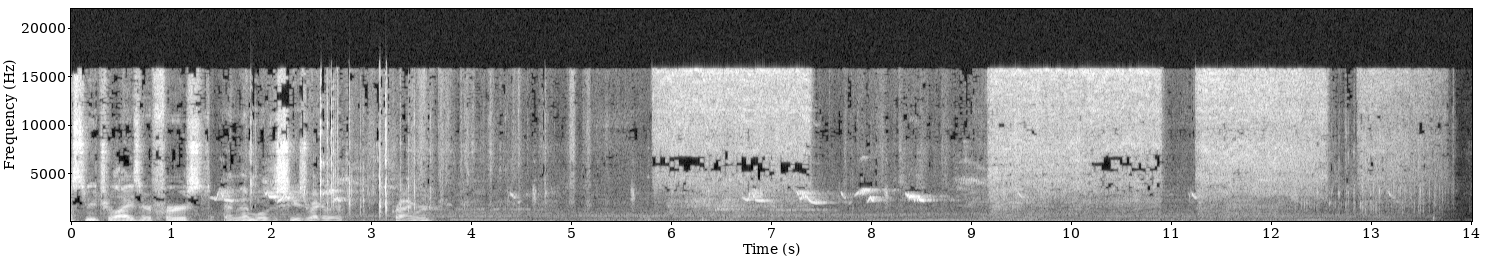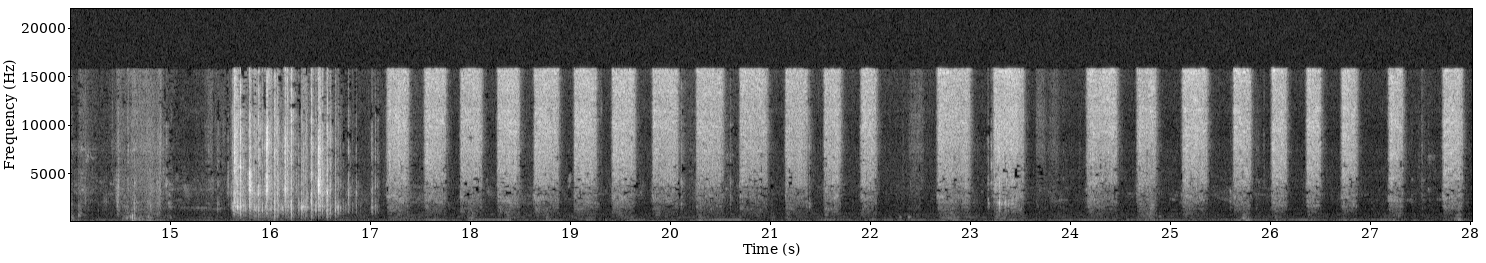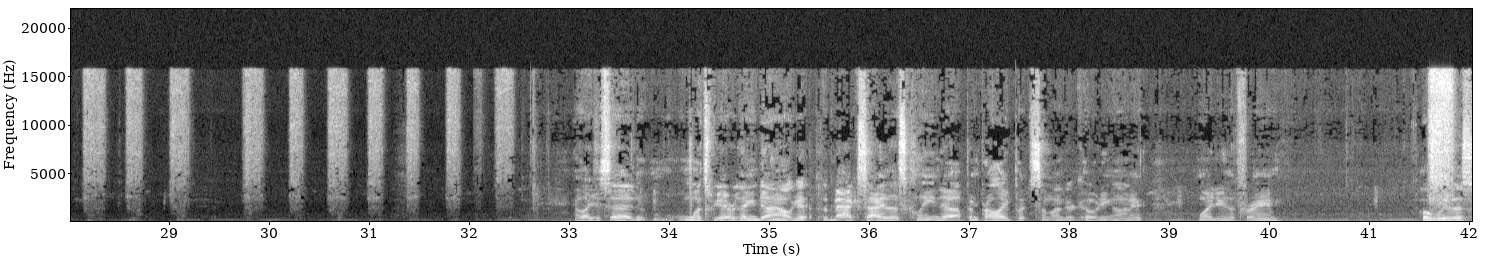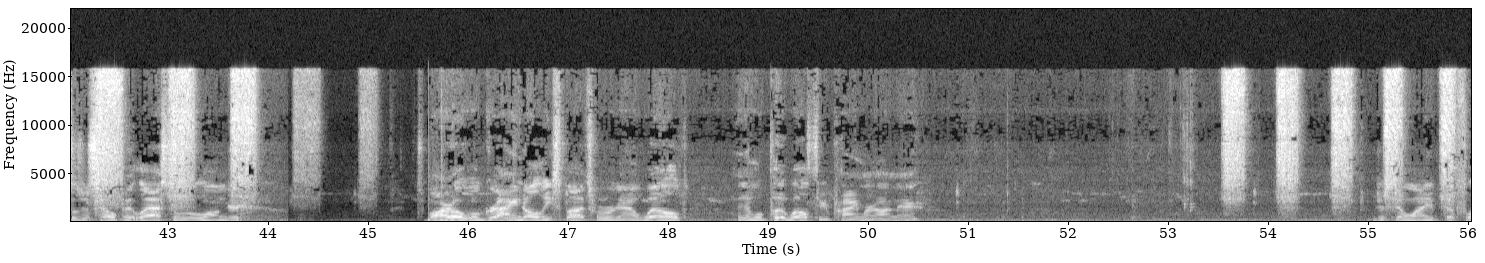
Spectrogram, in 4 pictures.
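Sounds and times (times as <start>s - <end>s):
aerosol can spraying: 5.8s - 7.4s, 9.2s - 13.5s, 17.2s - 22.1s, 22.7s - 23.6s, 24.2s - 29.2s, 29.8s - 32.5s, 41.6s - 45.1s, 53.6s - 56.0s.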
